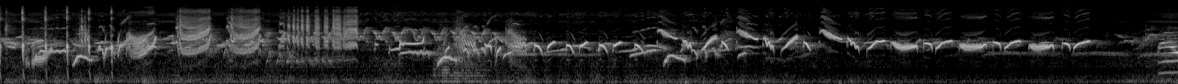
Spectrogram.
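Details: Tame Chinese hwamei set on a table, singing confidently: loud varied song of rich whistled phrases, sweeping slurred notes and rapid chattering bursts, with buzzy rasping passages early on.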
